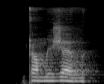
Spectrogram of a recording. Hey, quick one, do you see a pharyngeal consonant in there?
no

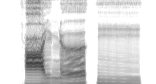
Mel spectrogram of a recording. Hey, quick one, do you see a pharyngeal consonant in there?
yes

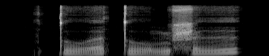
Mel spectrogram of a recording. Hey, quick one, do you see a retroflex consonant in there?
yes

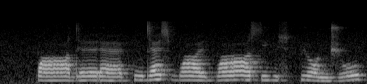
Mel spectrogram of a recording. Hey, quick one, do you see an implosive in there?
no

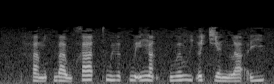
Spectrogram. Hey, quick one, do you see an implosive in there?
no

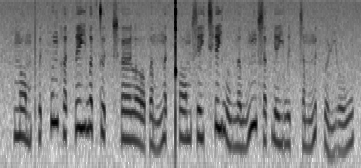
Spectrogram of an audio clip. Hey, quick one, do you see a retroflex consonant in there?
no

